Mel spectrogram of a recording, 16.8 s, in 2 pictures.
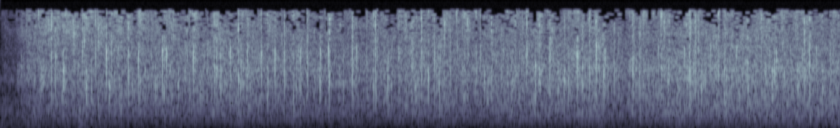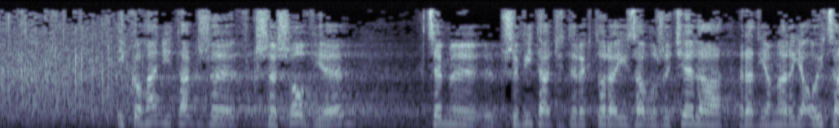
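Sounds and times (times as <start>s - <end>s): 
warm audience applause: 0.0s - 10.0s
speech: 9.6s - 16.7s.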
